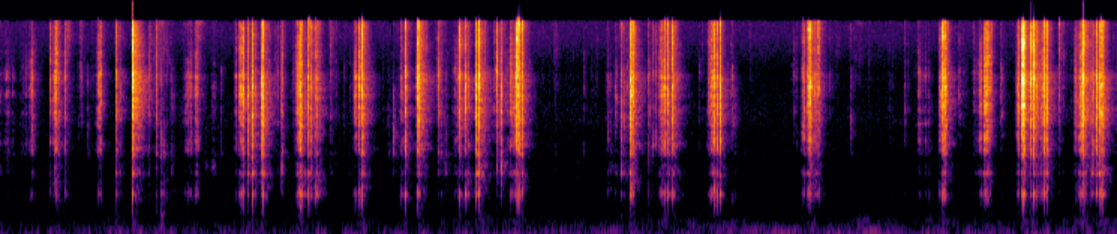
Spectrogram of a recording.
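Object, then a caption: Stick of chalk. A short, solid yellow chalk stick held between the fingers is cut and shaved with a metal utility knife blade. Quick, dry, bright scraping strokes come in short bursts and clusters, separated by near silence. Each stroke stops almost instantly, with no ring.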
